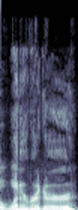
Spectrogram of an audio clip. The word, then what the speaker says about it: Whataburger: food like people downstairs always like you know what a burger yeah which is what a burger but everybody there pronounces it whataburger for some reason are you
